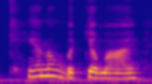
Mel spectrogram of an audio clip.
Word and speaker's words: canaliculi: them those are canaliculi canaliculi means little canals one of my students taught me to remember how to say it because it sounds like can I lick your eye can I lick you lie the hole in the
